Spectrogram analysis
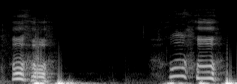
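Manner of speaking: very high, loud whooped huhhuh; loud hooting phew. Real, not acted. Player whoops after a close call, hooting. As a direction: hoot out exaggerated relief. Relief after a near mishap.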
